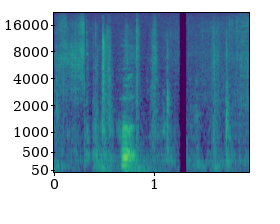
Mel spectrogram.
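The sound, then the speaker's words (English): A door is opened with a short, muffled clunk and scrape lasting under a second, surrounded by faint murmuring voices and low background noise. “Just open the door for a second.”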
